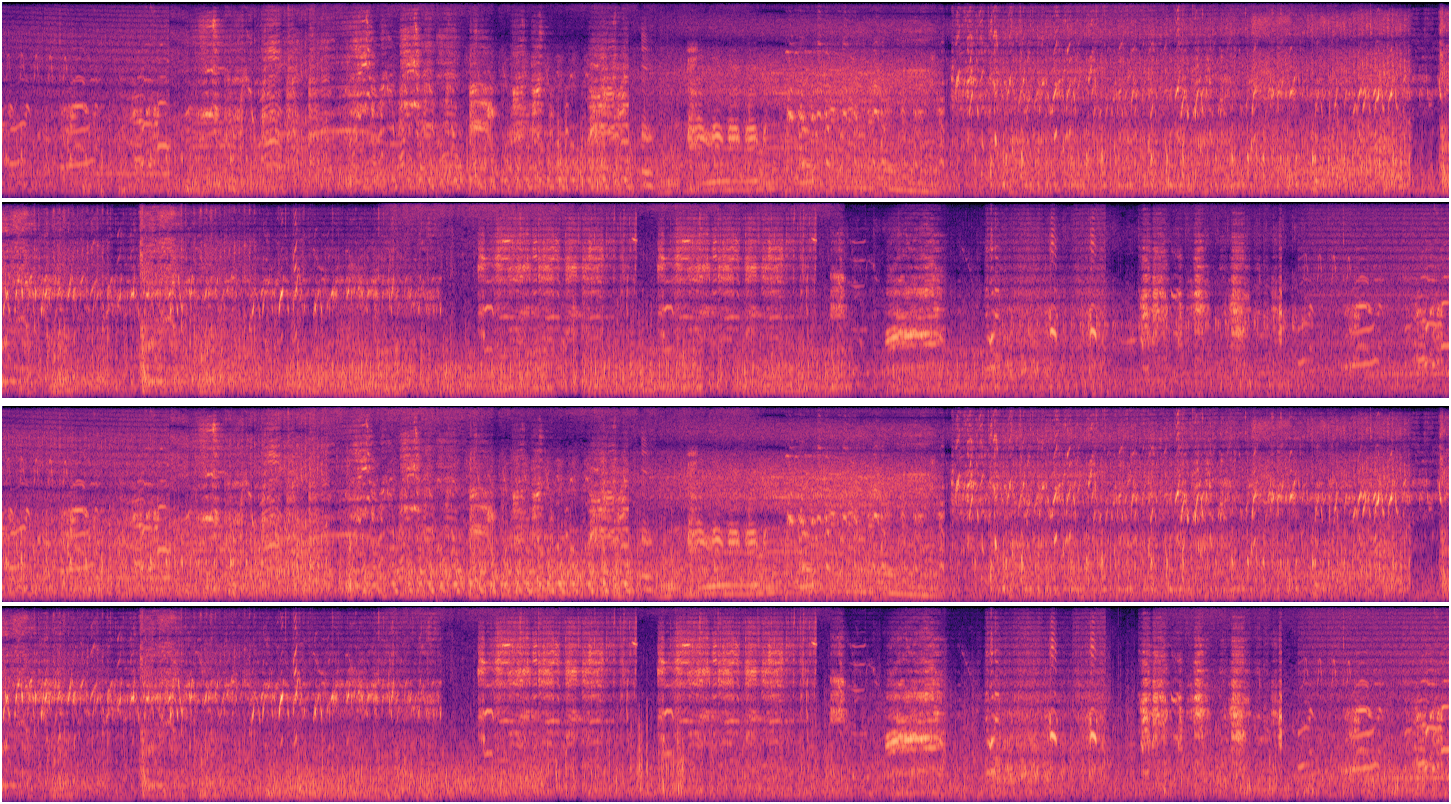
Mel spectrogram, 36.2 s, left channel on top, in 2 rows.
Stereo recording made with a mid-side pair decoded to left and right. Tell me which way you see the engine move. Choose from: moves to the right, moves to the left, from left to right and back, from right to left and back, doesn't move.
moves to the left.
